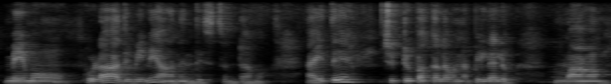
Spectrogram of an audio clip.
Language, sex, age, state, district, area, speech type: Telugu, female, 45-60, Telangana, Ranga Reddy, rural, spontaneous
